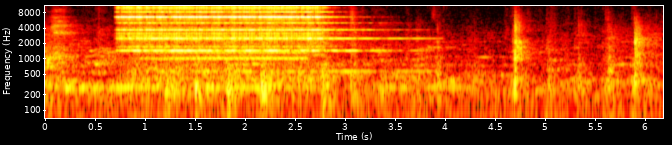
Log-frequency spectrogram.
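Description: Electric bell ringing loudly for about two seconds, starting suddenly and cutting off, with its ring lingering a moment after. Two sharp knocks follow near the end.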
